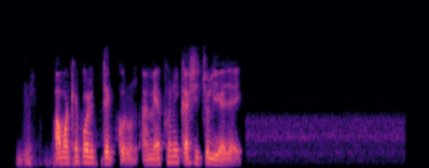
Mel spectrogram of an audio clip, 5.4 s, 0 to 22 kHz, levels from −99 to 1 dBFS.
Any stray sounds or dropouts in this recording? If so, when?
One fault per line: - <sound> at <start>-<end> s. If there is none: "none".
none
